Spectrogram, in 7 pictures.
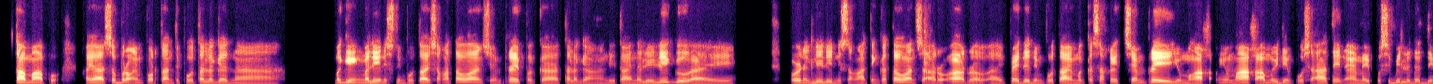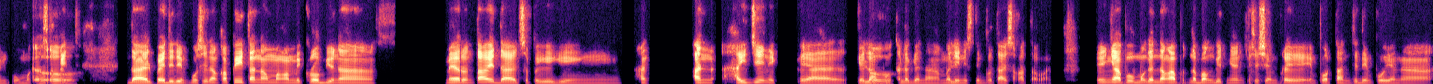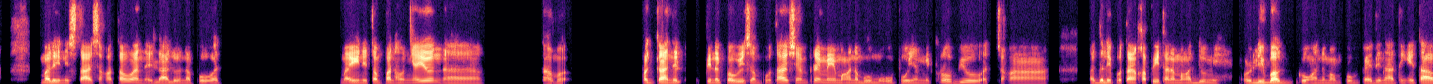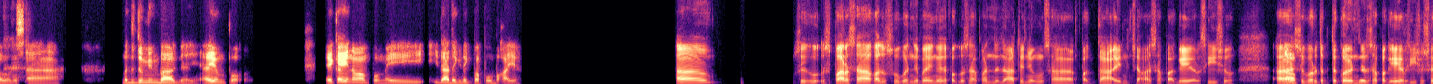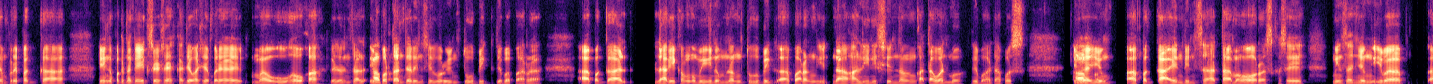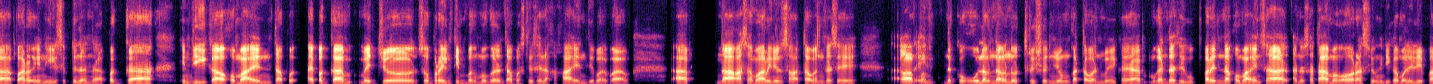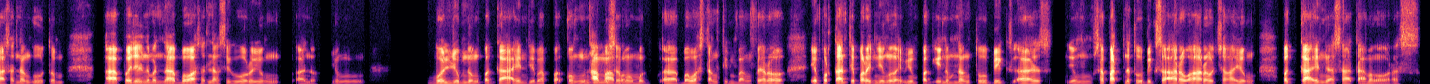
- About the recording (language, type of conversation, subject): Filipino, unstructured, Ano ang ginagawa mo araw-araw para mapanatili ang kalusugan mo?
- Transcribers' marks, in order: tapping; chuckle; other background noise; "at" said as "as"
